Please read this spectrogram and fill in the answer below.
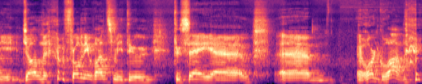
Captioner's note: chuckles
